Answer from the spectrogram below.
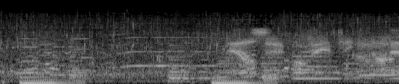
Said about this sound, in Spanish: Lo que se oye es una de las fuentes del eje ambiental. Es la avenida Jiménez, eh, eh, llamada así por, el nombre del fundador de la ciudad de Bogotá,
